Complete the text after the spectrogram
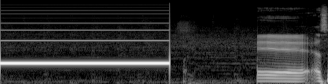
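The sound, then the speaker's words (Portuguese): A loud, steady censorship bleep covering a spoken person's name, one continuous high-pitched tone lasting under two seconds, cuts off abruptly; after a short quiet gap, someone starts talking. “Fala o nome da pessoa e eu vou censurar.”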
